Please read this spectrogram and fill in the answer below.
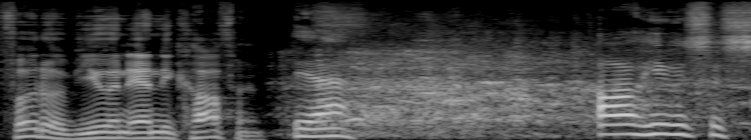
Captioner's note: laughter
